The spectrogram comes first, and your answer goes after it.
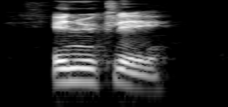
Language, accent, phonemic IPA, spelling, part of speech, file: French, France, /e.ny.kle.e/, énucléer, verb, LL-Q150 (fra)-énucléer.wav
- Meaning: to enucleate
